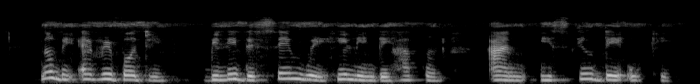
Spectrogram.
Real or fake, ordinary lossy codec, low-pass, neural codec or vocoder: fake; none; 9.9 kHz; codec, 44.1 kHz, 7.8 kbps, Pupu-Codec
